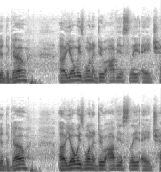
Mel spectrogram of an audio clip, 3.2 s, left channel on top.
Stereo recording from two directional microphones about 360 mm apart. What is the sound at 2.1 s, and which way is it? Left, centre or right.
Speech, right.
